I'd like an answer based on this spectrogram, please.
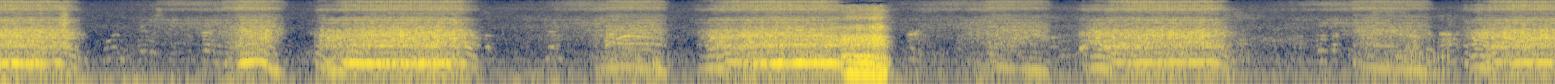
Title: Snoring contest?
